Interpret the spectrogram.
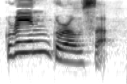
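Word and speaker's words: greengrocer: Green grocer, 读音呢我们要注意一下，重音符号在前面哈，green 这个位置上哈。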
